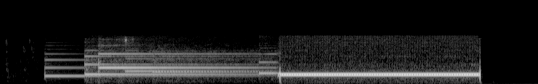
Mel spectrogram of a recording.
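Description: Telephone line tones during an office call being transferred: a steady electronic tone, then a layered multi-tone hold, then a louder single steady tone that cuts off abruptly.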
